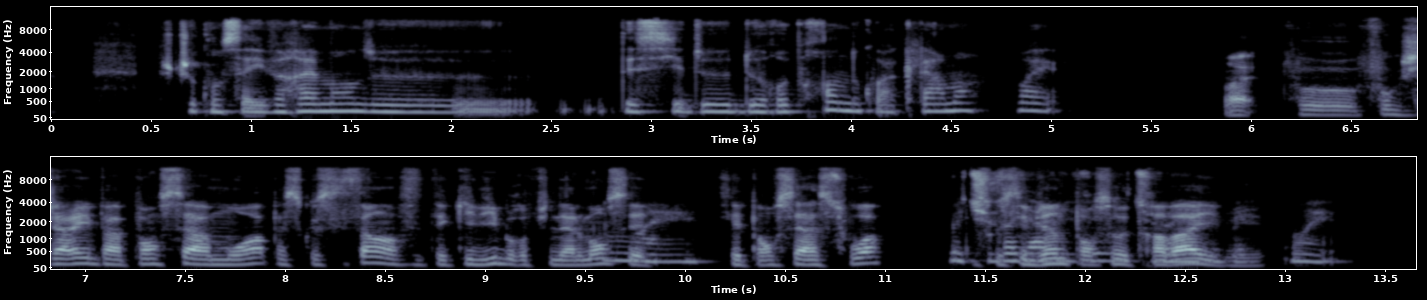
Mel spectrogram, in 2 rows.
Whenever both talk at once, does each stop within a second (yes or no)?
no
